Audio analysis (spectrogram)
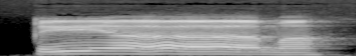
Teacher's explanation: ta marbutah bila kita waqafkan dia dibunyikan ha ya, kerana waqaf.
